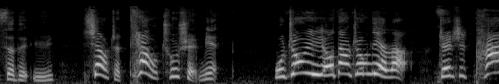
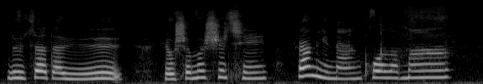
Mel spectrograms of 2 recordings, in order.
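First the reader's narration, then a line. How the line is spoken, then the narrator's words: Soft question. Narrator (Chinese): 小熊轻声的问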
